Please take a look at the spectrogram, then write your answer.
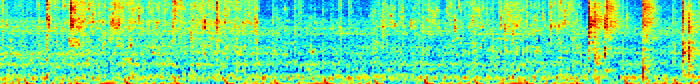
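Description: Water pours into a Greenpan Frost slushie machine, a steady rushing splash over a churning, ratcheting mechanical rhythm that repeats about twice a second, close and fairly loud with no voices.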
